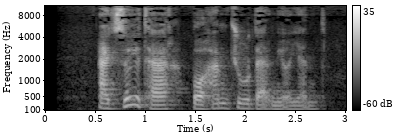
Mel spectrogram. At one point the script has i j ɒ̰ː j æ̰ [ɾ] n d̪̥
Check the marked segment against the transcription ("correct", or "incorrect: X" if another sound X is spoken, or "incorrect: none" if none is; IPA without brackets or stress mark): incorrect: none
